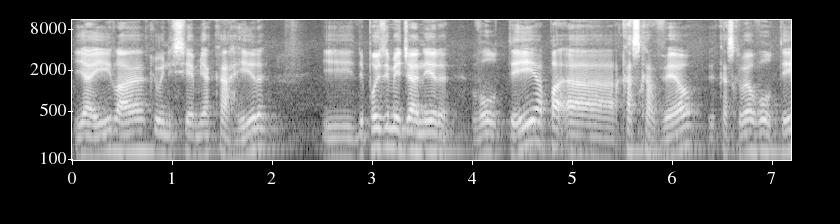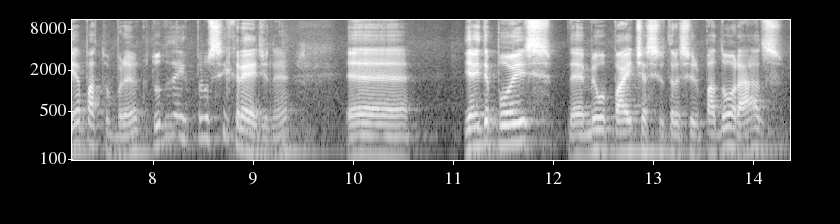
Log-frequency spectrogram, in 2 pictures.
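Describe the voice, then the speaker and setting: Man, mid-pitched, calm storyteller, podcast guest, faint ambience. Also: normal speed, a little hiss or hum. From Santa Catarina, Brazil. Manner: calm, storytelling, frequent "né?" tags. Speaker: bank branch manager, guest. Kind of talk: casual podcast interview.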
